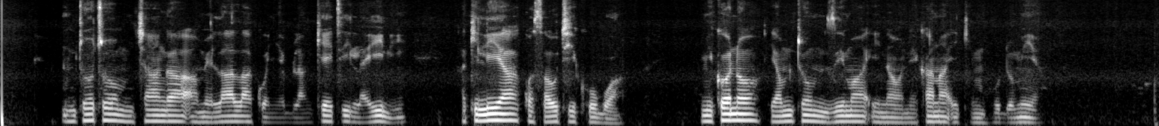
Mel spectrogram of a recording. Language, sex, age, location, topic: Swahili, male, 25-35, Nairobi, health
